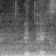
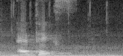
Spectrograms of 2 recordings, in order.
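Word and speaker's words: ethics: इथिक्स नहीं, एथिक्स ऐसे pronounce करो।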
